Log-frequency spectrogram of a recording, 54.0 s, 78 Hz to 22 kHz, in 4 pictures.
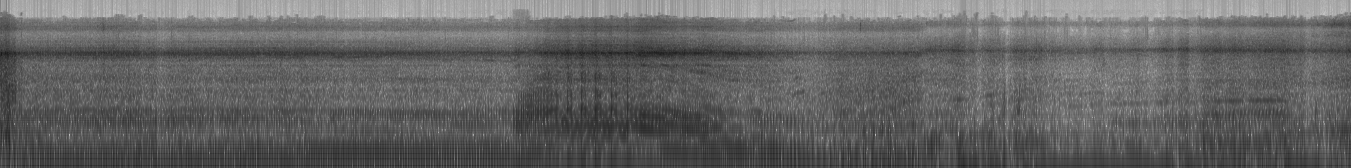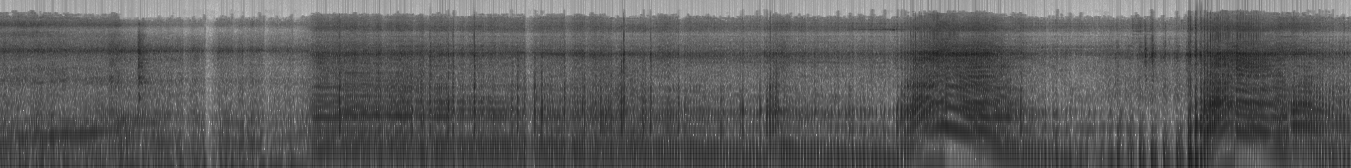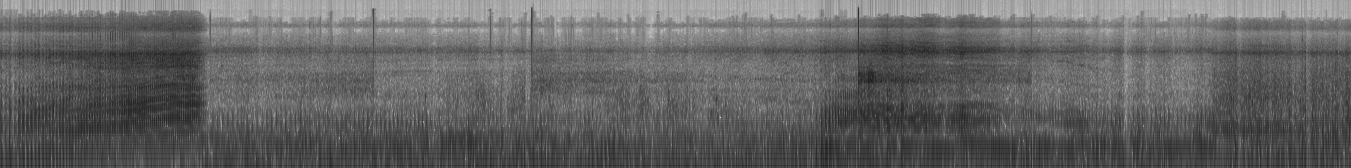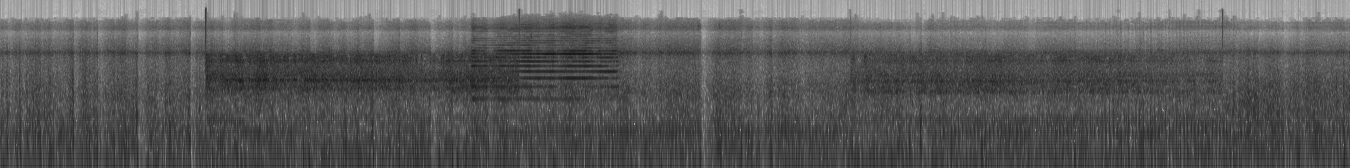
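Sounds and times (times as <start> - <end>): motorcycle engine revving: 0.0 - 29.2, 34.9 - 54.0
road noise: 0.0 - 54.0.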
